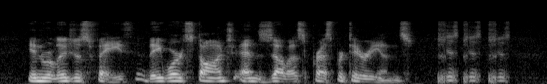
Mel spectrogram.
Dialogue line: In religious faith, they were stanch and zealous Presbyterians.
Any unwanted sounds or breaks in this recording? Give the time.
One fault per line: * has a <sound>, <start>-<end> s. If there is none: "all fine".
* has a laugh, 4.4-5.1 s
